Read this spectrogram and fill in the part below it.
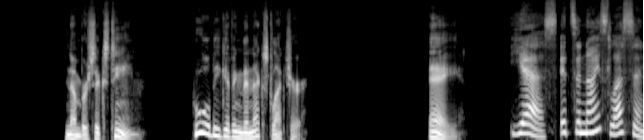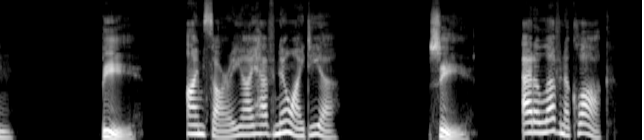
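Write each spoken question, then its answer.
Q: Who will be giving the next lecture?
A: B: I'm sorry, I have no idea.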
